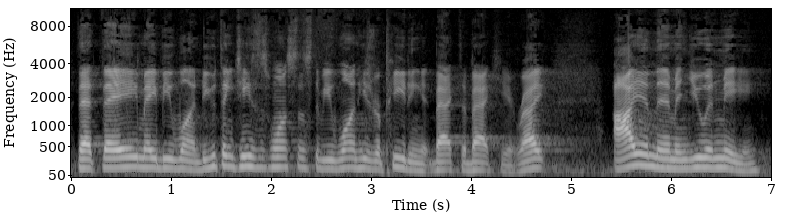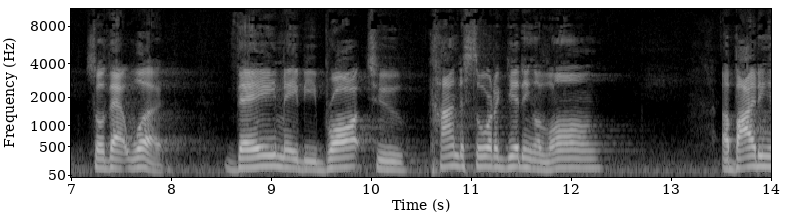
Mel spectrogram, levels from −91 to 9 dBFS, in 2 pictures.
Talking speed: 190 wpm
